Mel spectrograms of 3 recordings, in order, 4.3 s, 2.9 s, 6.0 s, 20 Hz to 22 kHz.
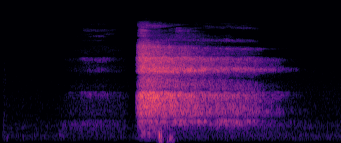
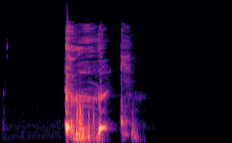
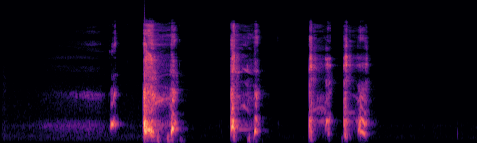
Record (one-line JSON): {"exhalation_length": "4.3 s", "exhalation_amplitude": 5912, "exhalation_signal_mean_std_ratio": 0.44, "cough_length": "2.9 s", "cough_amplitude": 32768, "cough_signal_mean_std_ratio": 0.25, "three_cough_length": "6.0 s", "three_cough_amplitude": 32768, "three_cough_signal_mean_std_ratio": 0.22, "survey_phase": "alpha (2021-03-01 to 2021-08-12)", "age": "18-44", "gender": "Female", "wearing_mask": "No", "symptom_cough_any": true, "symptom_fatigue": true, "symptom_fever_high_temperature": true, "symptom_headache": true, "smoker_status": "Never smoked", "respiratory_condition_asthma": false, "respiratory_condition_other": false, "recruitment_source": "Test and Trace", "submission_delay": "2 days", "covid_test_result": "Positive", "covid_test_method": "RT-qPCR"}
